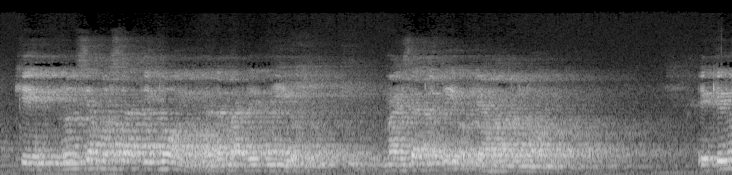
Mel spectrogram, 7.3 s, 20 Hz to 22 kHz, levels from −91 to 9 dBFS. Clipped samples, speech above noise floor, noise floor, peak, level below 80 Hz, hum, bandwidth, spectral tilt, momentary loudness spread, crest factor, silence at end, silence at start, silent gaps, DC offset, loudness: under 0.1%; 21 dB; -33 dBFS; 0 dBFS; -44 dBFS; none; 9.8 kHz; -5.5 dB/octave; 14 LU; 14 dB; 0 s; 0 s; none; under 0.1%; -13 LUFS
